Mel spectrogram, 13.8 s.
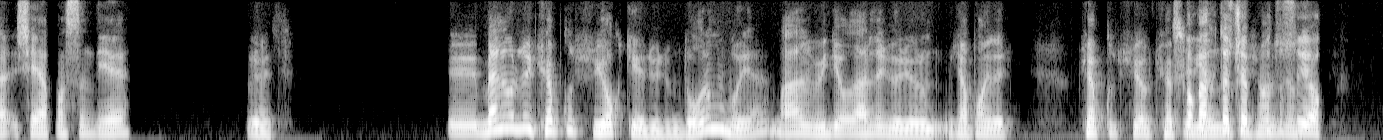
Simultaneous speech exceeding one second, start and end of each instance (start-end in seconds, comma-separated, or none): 11.7-13.1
